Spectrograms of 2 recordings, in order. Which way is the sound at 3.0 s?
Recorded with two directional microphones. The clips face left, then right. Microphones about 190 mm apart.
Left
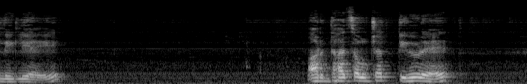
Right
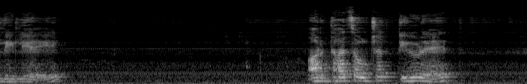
35° left (ahead or behind).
